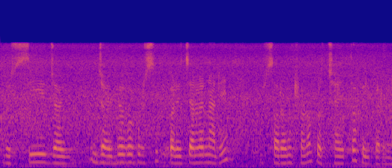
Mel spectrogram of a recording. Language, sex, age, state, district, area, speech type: Odia, female, 30-45, Odisha, Ganjam, urban, spontaneous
